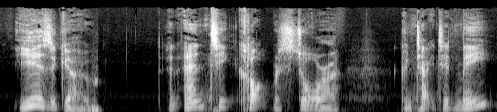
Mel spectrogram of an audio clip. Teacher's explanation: I did some upspeak. That's more like you're asking a question.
